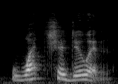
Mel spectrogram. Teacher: you doing we could reduce this to say what you're doing it sounds like a CH sound here and actually we've cut out completely the word are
